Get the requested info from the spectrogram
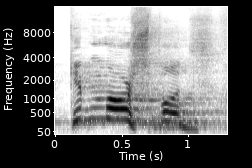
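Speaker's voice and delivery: put-on high, loud, slow drunken bellow; drunk heckler shout. Drunk lad at the back heckling the lecturer, slow loud bellow. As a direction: bawl it from the back of the hall. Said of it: "every two minutes he shouted up at me".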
